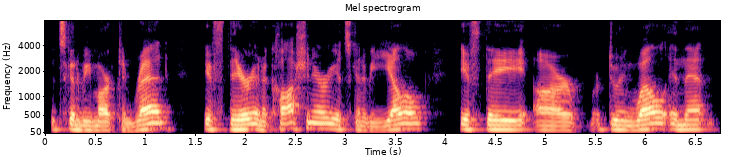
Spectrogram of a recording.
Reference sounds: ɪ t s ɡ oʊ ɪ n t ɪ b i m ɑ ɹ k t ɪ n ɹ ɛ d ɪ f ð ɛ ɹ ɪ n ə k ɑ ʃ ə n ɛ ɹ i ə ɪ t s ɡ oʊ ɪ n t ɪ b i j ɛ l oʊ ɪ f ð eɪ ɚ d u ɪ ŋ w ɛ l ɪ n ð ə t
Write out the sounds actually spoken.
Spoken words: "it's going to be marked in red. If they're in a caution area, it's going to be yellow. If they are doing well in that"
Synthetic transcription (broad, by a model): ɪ t s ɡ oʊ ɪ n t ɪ b i m ɑ ɹ k t ɪ n ɹ ɛ d ɪ f ð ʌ ɹ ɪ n ə k ɑ ʃ ə n ɛ ɹ i ə ɪ t s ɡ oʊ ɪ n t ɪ b i j ɛ l oʊ ɪ f ð eɪ ɚ d u ɪ ŋ w ɛ l ɪ n ð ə t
